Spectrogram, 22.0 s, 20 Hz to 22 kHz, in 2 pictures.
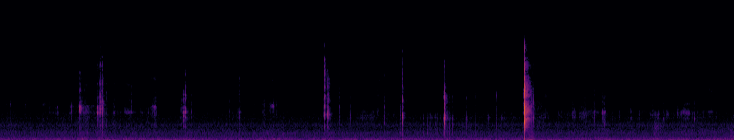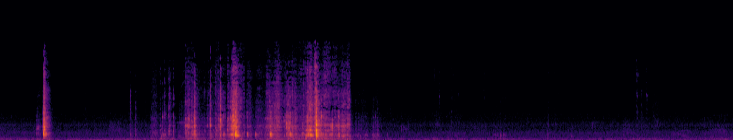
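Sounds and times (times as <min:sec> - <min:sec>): toy pieces scraping and rustling: 0:13.3 - 0:16.7.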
